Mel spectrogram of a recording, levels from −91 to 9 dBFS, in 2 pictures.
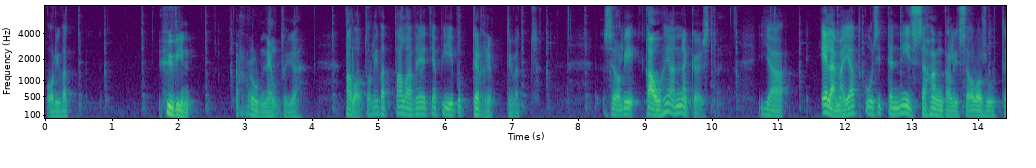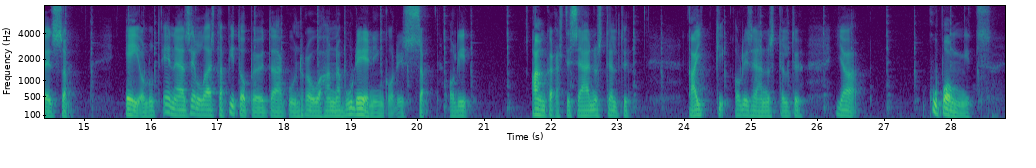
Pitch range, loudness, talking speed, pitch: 90-115 Hz, -25 LUFS, 75 wpm, 100 Hz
